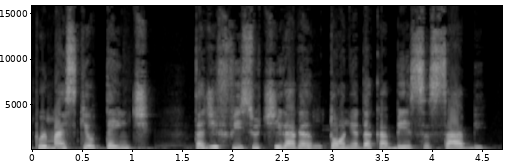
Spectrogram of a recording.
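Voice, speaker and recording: A woman's voice: mid-range voice, lively intonation, unhurried, vocal fry. Earnest young man in love, read by a woman.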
